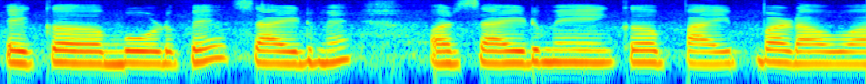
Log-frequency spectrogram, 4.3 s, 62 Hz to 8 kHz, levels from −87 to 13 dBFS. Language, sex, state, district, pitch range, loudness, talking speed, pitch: Hindi, female, Gujarat, Valsad, 210-225 Hz, -13 LUFS, 180 wpm, 215 Hz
